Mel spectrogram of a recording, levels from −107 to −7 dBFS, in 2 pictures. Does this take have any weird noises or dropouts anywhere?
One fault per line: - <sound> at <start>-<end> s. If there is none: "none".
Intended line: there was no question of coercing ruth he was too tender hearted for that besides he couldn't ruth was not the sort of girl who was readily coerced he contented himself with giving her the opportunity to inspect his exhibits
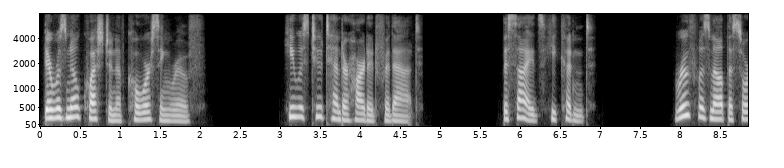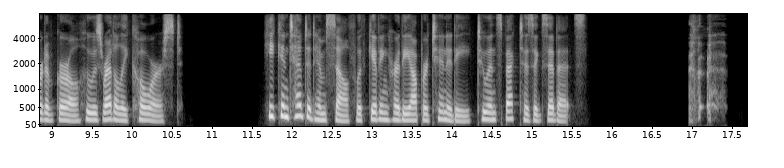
- cough at 16.9-17.5 s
